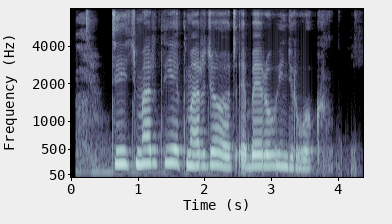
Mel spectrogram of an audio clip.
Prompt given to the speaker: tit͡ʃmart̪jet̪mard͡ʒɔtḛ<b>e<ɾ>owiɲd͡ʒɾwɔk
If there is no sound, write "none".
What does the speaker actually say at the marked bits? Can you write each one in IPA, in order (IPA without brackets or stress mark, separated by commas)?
b, ɾ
